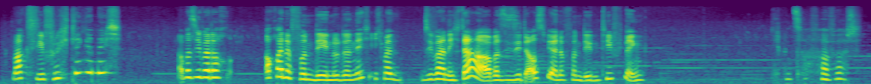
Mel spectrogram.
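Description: A woman giving casual, exasperated commentary while playing a video game, often saying how confused she is. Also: high voice. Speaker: gameplay streamer. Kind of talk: casual let's-play commentary.

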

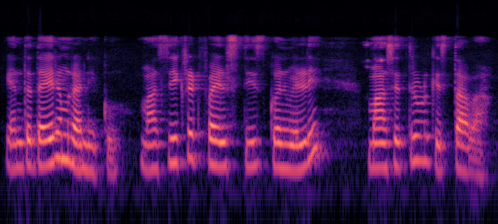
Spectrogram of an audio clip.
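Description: A man's voice: fairly quick, mellow. A woman reading a menacing mafia boss. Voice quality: deep bass voice. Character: ruthless male mafia boss, cold and menacing. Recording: muffled lo-fi recording.

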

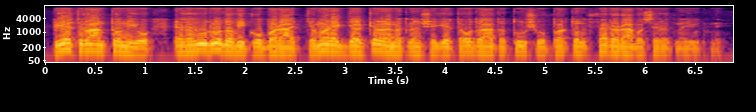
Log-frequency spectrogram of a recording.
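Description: A man reading an audiobook, voicing a kind, caring innkeeper's wife in a raised, gentle voice. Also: lowish voice, natural voice. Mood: explaining. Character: kind, warm-hearted innkeeper's wife, adult woman.

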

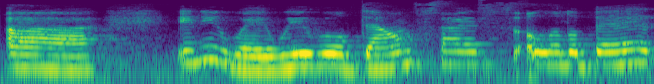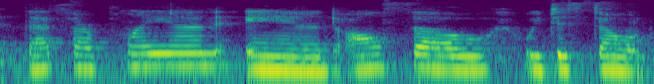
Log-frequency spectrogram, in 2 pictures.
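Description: A woman's voice: medium pitch, slight background noise. A woman, chatting to camera about her home in a casual, rambling way full of fillers and restarts. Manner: chatty, many fillers and restarts, says "y'all". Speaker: home decor vlogger. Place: home interior, indoors. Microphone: camera framed at chest height, close.

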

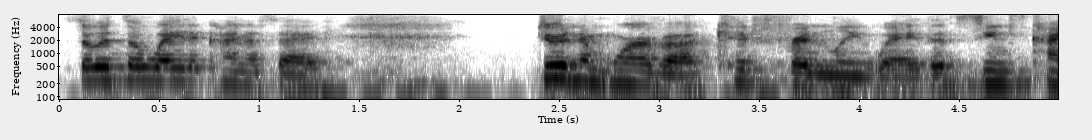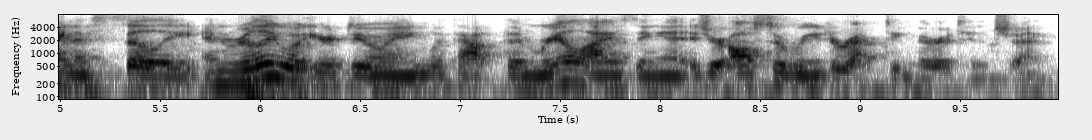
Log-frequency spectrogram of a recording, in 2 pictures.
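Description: A woman co-presents a training seminar, and her voice has a bright, forceful edge. She explains classroom strategies in an upbeat, clear way. Faint hiss sits under the recording. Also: on the low side, brisk, rough recording. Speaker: early childhood trainer.

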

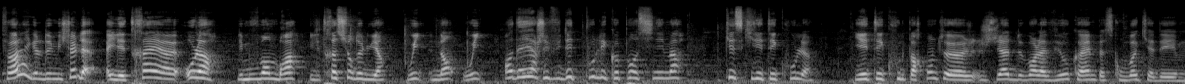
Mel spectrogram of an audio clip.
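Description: A woman's voice: fairly high pitch, a little fast, soft background music. A woman casually commentating a farming game, chatting straight to her viewers and reading the game's prompts aloud. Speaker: gaming video host. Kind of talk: casual let's-play commentary.

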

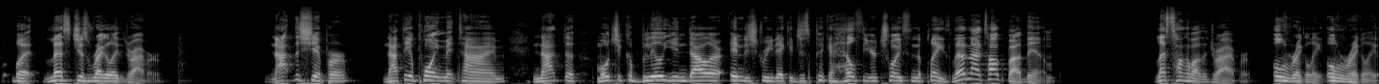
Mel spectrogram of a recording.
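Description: A man's voice: on the high side, fairly bright tone. A man streaming, reacting to a clip and ranting heatedly, talking back at it and calling people bro and man. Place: home streaming room.

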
